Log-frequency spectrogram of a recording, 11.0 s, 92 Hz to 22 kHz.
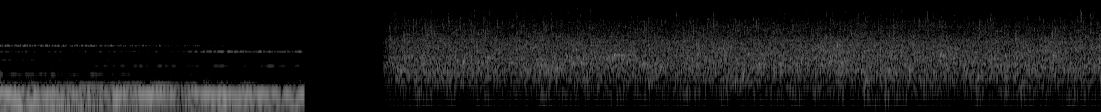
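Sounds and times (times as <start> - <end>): water trickling: 3.9 - 11.0.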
